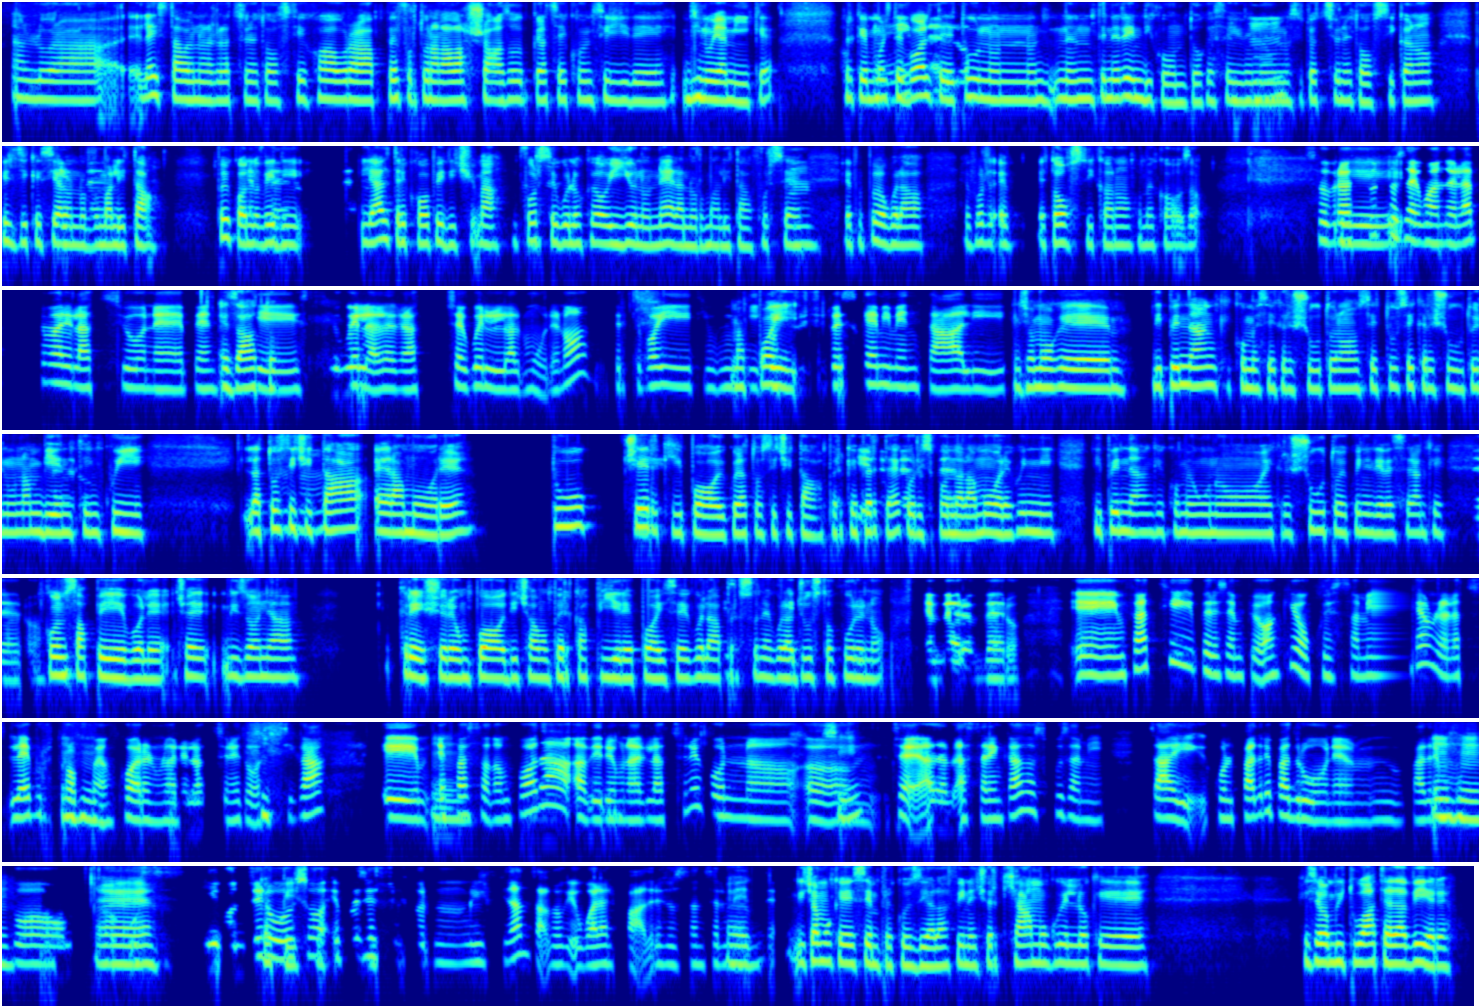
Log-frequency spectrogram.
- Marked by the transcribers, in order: other background noise; laughing while speaking: "di"; distorted speech; "proprio" said as "popo"; "cioè" said as "ceh"; tapping; "Cioè" said as "ceh"; chuckle; "cioè" said as "ceh"
- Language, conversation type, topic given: Italian, unstructured, Come fai a capire se una relazione è tossica?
